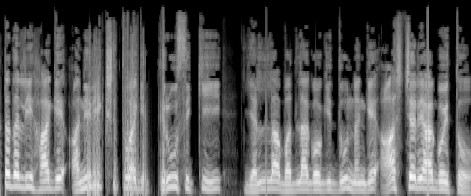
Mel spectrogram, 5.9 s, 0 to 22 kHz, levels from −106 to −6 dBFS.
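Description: From 1.09 to 2.08 s, processor overload crackle: the processor repeatedly fails to finish its small audio buffers, each only a few milliseconds long, and dozens of deadlines are missed. Every miss drops in a brief hard-edged silence, so the speech is torn by gritty crackle until the load eases.

Inside that stretch, from 1.29 to 1.32 s, comes the first gap between stream segments. Time stamps on the 2-second segments leave a hole that the player fills with silence, here about 27 ms. The same hard-edged dropout returns at 3.32 s, about 15 ms, just before "ಬದ್ಲಾಗೋಗಿದ್ದು ನಂಗೆ", and at 5.34 s, about 14 ms, recurring every two seconds.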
